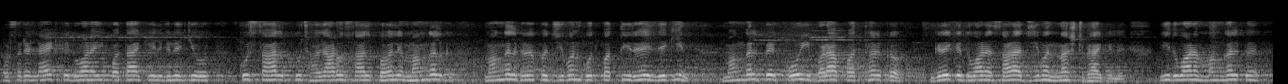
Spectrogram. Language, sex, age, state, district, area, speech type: Maithili, male, 18-30, Bihar, Supaul, rural, spontaneous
